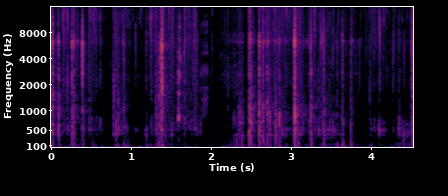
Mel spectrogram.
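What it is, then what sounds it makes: Bar soap being shaved. A metal blade shaves thin curls off a solid orange bar of soap, making dry, crisp scraping and crunching strokes in an uneven rhythm. The sound is bright and airy with almost no low end, and each short crackle stops abruptly.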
